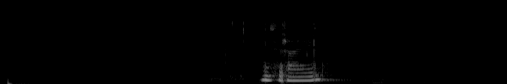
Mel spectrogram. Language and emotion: Russian, neutral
